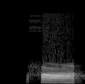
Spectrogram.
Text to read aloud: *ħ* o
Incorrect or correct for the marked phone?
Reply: incorrect: x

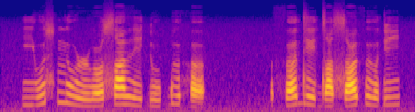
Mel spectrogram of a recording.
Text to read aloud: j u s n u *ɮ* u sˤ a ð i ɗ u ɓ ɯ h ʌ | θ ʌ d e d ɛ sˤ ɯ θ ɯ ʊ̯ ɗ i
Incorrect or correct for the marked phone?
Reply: incorrect: ɹ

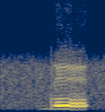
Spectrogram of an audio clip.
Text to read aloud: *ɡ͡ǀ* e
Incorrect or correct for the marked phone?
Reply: incorrect: d̪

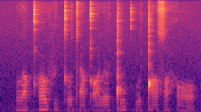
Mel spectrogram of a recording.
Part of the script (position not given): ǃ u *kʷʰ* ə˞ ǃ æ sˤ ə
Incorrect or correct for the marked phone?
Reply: correct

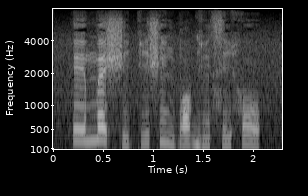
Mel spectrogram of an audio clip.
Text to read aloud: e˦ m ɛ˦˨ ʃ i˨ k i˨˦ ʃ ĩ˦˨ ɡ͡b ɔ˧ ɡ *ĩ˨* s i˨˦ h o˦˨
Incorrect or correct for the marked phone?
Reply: correct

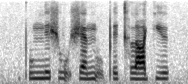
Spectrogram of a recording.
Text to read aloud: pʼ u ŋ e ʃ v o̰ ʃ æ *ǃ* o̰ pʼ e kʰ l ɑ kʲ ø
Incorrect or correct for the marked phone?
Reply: incorrect: n̪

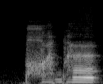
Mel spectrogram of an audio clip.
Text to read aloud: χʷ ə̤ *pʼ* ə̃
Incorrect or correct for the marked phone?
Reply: incorrect: bʱ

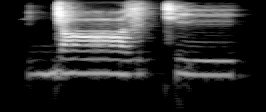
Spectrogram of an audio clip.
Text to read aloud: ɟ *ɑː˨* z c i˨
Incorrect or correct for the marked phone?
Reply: correct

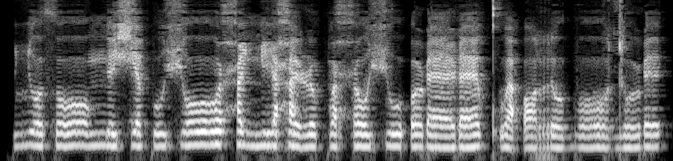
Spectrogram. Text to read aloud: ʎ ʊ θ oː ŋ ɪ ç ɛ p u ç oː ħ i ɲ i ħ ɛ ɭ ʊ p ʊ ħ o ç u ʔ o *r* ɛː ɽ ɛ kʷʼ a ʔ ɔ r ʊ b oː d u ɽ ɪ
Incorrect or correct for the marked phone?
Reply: incorrect: ɽ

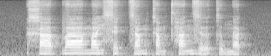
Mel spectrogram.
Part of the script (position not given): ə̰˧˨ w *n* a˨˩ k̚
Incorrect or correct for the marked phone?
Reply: correct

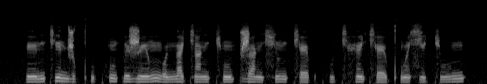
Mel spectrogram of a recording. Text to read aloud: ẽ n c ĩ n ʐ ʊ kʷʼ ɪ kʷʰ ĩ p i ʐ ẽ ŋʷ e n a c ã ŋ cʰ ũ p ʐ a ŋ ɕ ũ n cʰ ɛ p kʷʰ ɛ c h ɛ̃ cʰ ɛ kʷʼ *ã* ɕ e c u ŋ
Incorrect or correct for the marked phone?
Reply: correct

